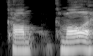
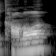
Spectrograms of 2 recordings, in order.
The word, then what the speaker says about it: Kamala: fought School opening when he came in there Camala Harris versus Kamala Kamala Kamala like okay you should pronounce people's names correctly but the fact you're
